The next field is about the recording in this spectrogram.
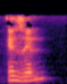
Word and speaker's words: Ezel: Y bueno, los Bañar para el verde usaban Ezel, escrito con Z pero pronunciado con S sonora.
